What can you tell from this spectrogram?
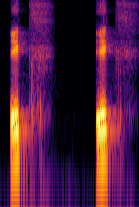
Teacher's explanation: in the case of kaf, you need to push your tongue slightly in front of the point of the articulation of the qaf. And it has to be dry.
